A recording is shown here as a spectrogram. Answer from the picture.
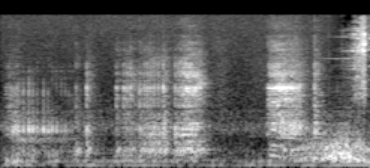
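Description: Rubbing and scraping noises, like hands handling something close to the microphone.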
